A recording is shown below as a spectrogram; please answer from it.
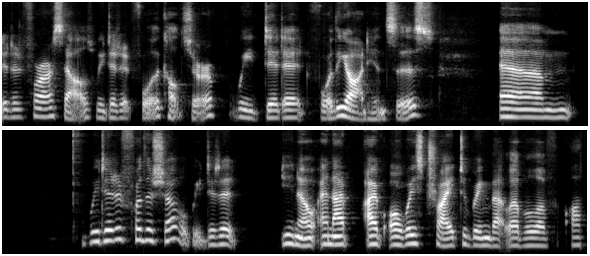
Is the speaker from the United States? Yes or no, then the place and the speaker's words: no; India; accent: Indian; Yeah, which is my accent. So this is not my... This is just one of my natural accents, but that is also my accent.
